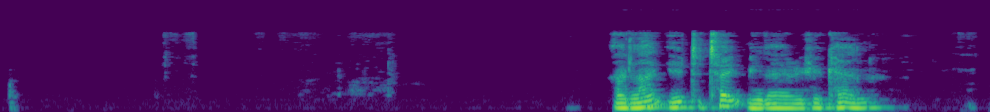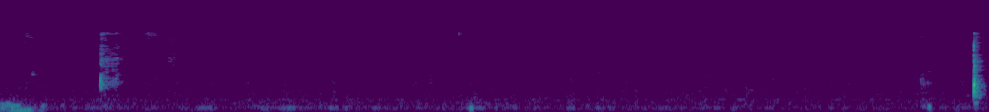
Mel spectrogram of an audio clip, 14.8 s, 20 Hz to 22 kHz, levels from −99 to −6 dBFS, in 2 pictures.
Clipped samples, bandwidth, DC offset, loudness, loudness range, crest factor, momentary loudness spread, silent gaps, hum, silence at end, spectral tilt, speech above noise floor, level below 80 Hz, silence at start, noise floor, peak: under 0.1%; 8 kHz; under 0.1%; -27 LUFS; 8 LU; 26 dB; 7 LU; none; none; 0.1 s; -6 dB/octave; over 64 dB; -70 dBFS; 4.6 s; under -90 dBFS; -8 dBFS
